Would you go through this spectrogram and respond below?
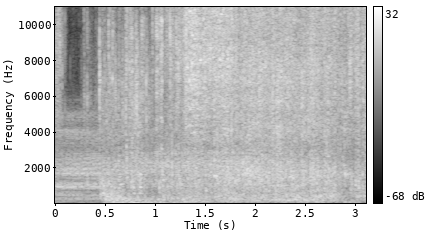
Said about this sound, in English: AJ leapt from the falling bridge to the doorway in the building, Sully's arrow just grazing his shoulder. Below, the bridge plummeted into the street in a shattered heap.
